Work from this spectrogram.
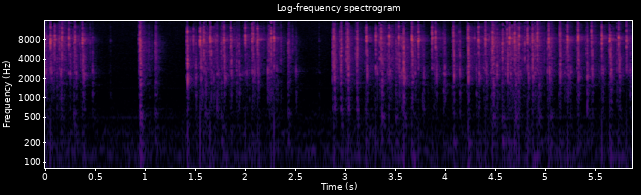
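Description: Fingertips of both hands type on a backlit 87-key mechanical keyboard with plastic keycaps and clicky blue switches. Bright, sharp clicks come in quick bursts, with brief pauses near one and two and a half seconds before a dense run of keystrokes to the end.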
